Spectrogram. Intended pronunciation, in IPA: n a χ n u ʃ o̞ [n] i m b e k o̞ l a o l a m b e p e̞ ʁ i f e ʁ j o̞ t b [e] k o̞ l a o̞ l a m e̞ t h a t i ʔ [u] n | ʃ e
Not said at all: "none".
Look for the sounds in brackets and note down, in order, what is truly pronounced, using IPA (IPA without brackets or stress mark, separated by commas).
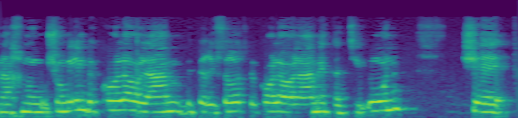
m, e, u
